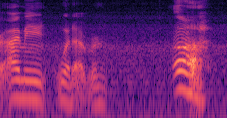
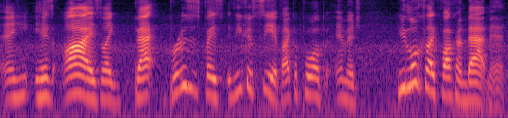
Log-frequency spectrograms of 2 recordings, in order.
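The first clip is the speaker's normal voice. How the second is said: ordinary talk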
